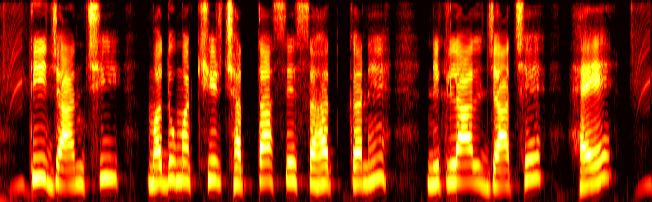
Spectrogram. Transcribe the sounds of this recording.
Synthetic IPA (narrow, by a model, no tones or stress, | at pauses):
t̪id͡ʒaːnt͡ʃʰi | məd̪ʱuməkʰːiɾt͡ʃʰət̪ːasesəɦəd̪kəne | nɪklaːld͡ʒaːt͡ʃʰe | hɛː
